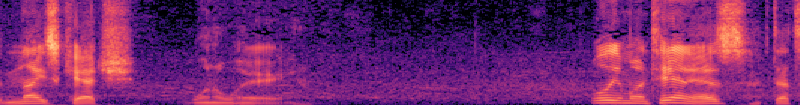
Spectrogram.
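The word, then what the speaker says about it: Montañez: he makes a nice catch one away willie Montanez that's how you say his name I'm not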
